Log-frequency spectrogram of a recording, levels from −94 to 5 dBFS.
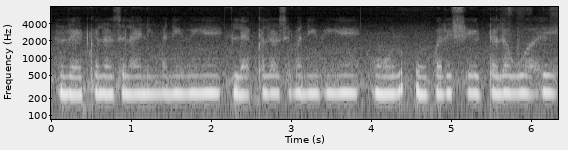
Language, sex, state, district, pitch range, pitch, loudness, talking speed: Hindi, female, Bihar, Begusarai, 240-250 Hz, 245 Hz, -13 LUFS, 180 wpm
